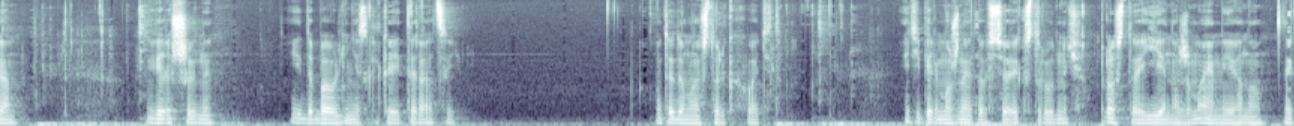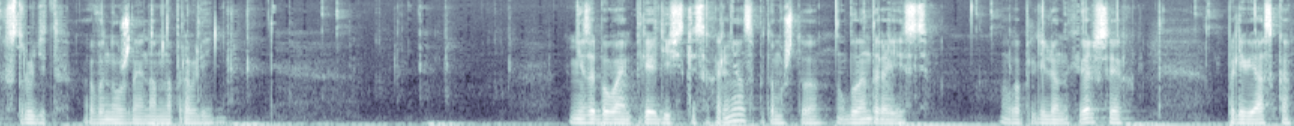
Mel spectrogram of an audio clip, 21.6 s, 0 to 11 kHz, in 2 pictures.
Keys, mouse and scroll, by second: 0.9 ctrl+shift+b, 6.6 shift+middle click, 7.0 a, 7.2-7.8 scroll up 2, 8.0-9.6 scroll up 1, 8.0 e, 11.0-11.6 scroll down 2, 11.6-12.0 scroll down 6, 12.1 shift+middle click, 12.7 Tab, 13.5 click, 13.9 scroll up 2, 14.4 ctrl+s, 14.8-15.2 scroll up 4, 15.9 shift+middle click, 16.6 g, 18.2 s, 19.2 g, 20.1 s, 20.9 g.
